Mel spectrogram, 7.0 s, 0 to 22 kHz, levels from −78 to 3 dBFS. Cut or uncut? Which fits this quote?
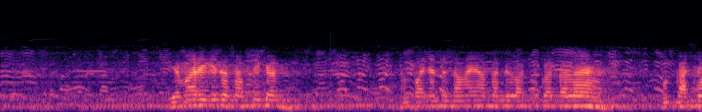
uncut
